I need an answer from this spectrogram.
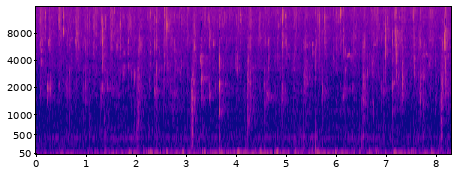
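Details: Italian Greyhound drinking milk indoors, recorded on an iPhone XS with a Blue Yeti microphone; soft wet lapping clicks repeat roughly three times a second over a low steady hum.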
